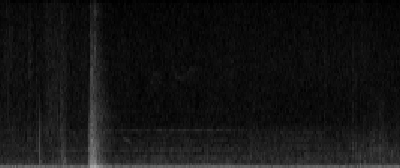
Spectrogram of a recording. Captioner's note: door closes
